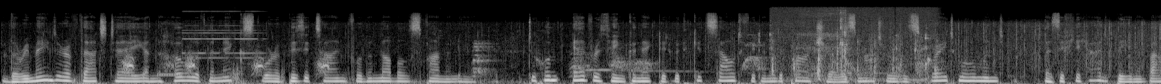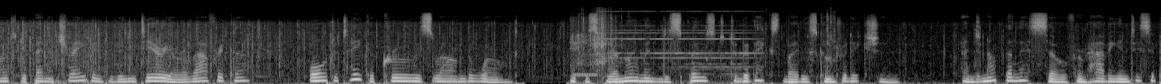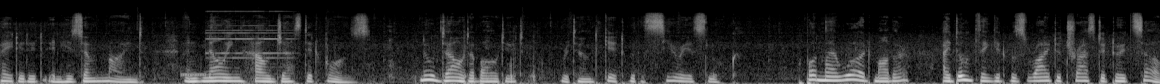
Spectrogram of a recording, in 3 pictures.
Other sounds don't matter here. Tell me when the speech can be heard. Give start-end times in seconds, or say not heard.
0.0-34.7.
